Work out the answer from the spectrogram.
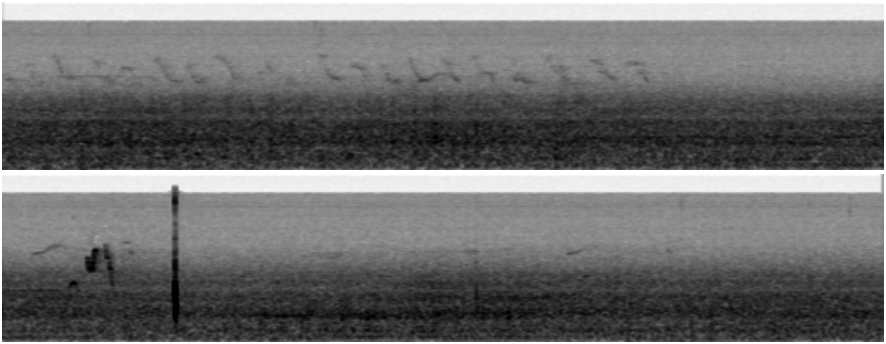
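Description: Steady distant rumble of a passing train. Small birds chirp faintly over it in the first few seconds, and a single sharp click comes about seven seconds in.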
